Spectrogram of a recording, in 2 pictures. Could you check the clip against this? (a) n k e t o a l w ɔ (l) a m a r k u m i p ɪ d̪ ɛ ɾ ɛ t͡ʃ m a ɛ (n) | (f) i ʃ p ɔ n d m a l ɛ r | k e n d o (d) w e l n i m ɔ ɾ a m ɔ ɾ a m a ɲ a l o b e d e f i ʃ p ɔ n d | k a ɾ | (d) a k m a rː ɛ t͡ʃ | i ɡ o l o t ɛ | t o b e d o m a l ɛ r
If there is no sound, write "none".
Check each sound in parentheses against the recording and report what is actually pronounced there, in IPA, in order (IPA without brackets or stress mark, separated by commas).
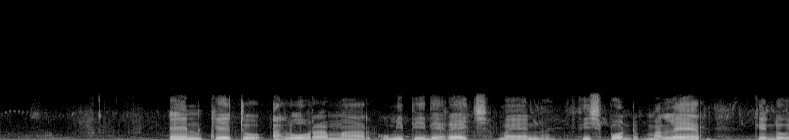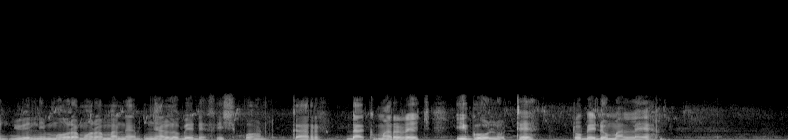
ɛ, ɾ, n, f, d͡ʒ, d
